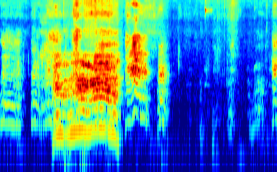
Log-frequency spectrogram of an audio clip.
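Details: Playtime between German Shepherds Grunt and Roux and their young daughter: a sustained, rough, throaty growl rises and wavers, then breaks into shorter grumbles and quieter huffs as the adults teach the puppy to play.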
